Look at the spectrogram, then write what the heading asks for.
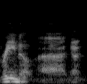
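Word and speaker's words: Rino: Is it Rhino or Reno? Or is it Rhino? Reno. It's Reno.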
